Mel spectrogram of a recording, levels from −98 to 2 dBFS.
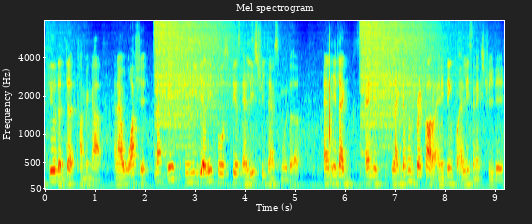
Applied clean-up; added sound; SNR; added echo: none; Hi-hat; 8 dB; none.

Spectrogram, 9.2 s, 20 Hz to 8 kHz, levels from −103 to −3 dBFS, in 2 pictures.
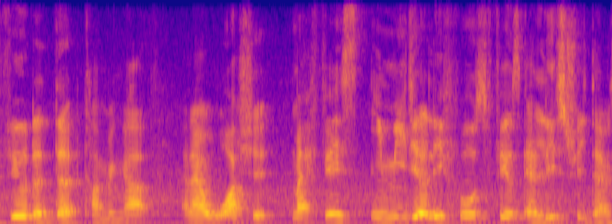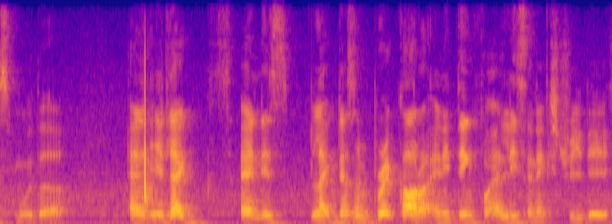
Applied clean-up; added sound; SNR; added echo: none; none; none; none.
